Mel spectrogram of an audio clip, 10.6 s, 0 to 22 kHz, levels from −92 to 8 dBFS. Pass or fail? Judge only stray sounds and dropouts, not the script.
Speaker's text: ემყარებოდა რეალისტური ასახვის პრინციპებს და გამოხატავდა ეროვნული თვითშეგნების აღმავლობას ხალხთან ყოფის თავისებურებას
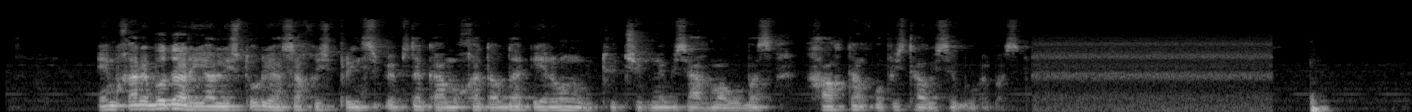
pass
